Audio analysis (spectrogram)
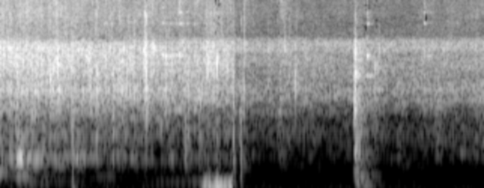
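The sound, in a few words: onions frying in a pan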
